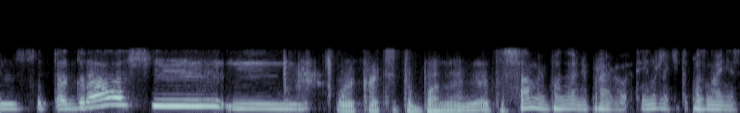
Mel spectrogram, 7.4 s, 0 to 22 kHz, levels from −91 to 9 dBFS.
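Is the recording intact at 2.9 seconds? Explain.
No. At 2.9 s you're in the middle of a section at the wrong speed, running from the start to 5.19 s, just before "банальные правила". It plays at about 0.61 times normal speed, likely from being fitted to the wrong clock, so the speech drags and sits roughly ten semitones lower.

On top of that, Opus voice compression runs through the whole clip, including this moment. Nothing comes through above 4.2 kHz, which points to the narrowband SILK mode at a very low bitrate, around 6 kbps. The excitation is coded coarsely, so the speech sounds muffled, hoarse and a bit robotic.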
